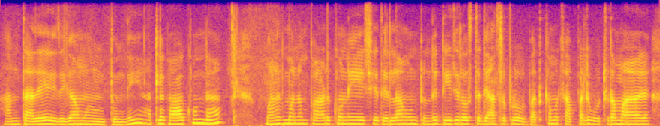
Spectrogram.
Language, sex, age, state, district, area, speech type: Telugu, female, 30-45, Telangana, Hanamkonda, rural, spontaneous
